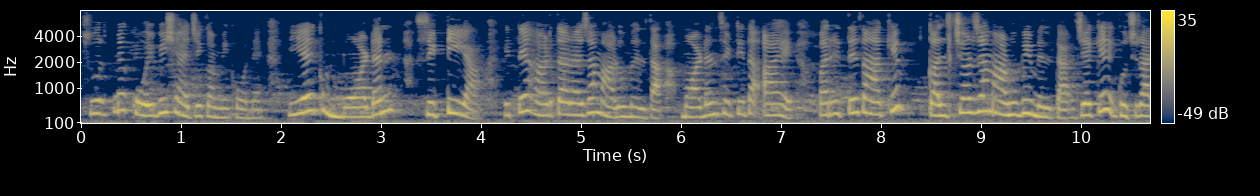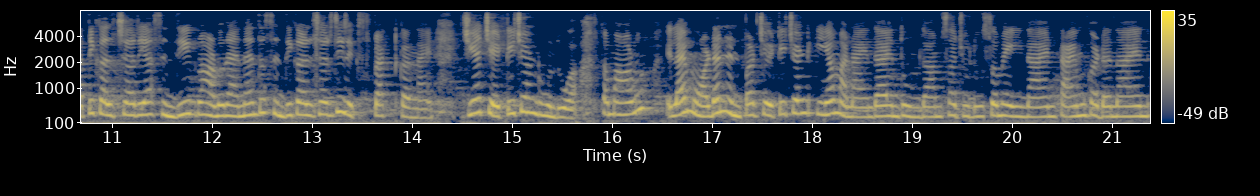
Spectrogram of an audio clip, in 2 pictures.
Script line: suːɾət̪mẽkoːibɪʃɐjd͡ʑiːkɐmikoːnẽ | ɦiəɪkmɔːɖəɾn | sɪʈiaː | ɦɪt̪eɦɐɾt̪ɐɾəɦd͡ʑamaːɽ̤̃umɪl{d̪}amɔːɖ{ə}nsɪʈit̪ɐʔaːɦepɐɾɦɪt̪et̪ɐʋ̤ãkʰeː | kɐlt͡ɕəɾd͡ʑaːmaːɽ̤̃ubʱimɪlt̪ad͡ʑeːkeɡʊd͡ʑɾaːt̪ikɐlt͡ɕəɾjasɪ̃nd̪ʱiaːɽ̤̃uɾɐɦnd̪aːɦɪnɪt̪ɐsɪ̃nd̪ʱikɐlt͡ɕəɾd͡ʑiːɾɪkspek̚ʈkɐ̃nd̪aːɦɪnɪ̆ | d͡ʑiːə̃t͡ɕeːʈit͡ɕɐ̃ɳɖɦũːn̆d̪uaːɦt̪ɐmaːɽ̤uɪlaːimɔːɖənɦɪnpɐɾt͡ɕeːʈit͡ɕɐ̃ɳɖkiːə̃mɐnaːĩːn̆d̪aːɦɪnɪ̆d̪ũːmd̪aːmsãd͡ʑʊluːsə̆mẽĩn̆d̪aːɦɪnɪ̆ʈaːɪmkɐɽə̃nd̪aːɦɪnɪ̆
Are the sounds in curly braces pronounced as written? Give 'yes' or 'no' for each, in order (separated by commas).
no, yes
